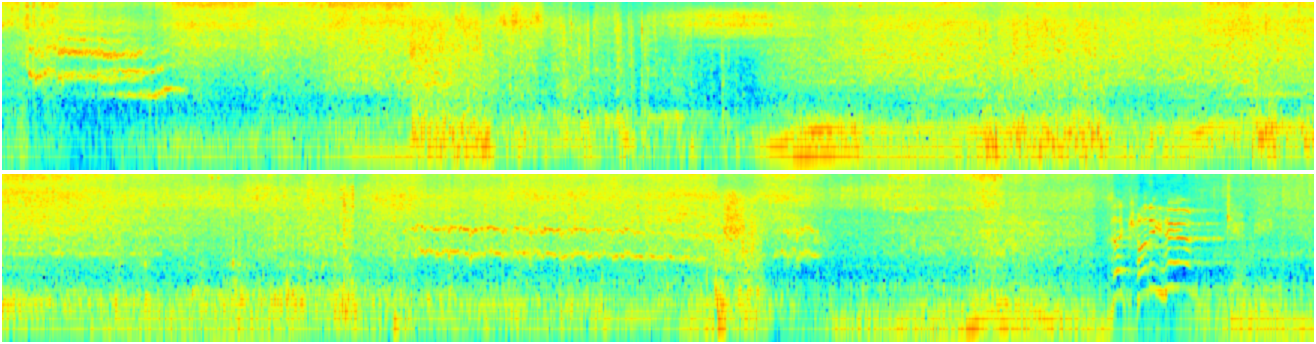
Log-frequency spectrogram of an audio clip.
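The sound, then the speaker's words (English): Tires screech in repeated skids while a car engine revs and roars loudly throughout, with bursts of acceleration and sliding squeals, and voices shouting over the din. “My car! Come on! We're not finished yet!”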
